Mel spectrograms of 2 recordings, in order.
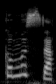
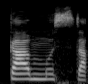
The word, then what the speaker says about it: kumusta: If you hear my pronunciation and then other people, when they say it, usually they say kamusta ka? Kamusta ka. So it sounds like it's spelled with a letter A, K-A-M, but technically it's spelled with a K-U-M.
